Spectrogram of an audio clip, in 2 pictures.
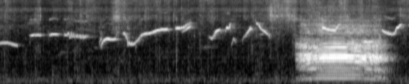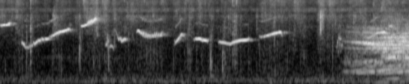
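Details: Afternoon herding of tame cows: a fat cow gives a single arched moo calling to a female, then starts another at the end, over a busy backdrop of twittering birdsong.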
